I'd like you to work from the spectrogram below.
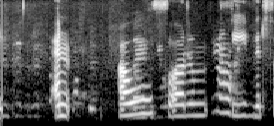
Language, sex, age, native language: Icelandic, female, 8, Icelandic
